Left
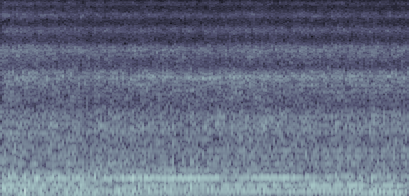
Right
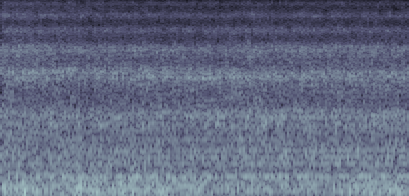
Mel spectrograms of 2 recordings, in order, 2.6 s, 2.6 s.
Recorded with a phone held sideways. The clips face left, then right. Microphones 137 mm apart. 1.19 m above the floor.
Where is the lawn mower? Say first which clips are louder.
Left 6 dB; 50° left (ahead or behind); by 2.6 s 45° left (ahead or behind).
